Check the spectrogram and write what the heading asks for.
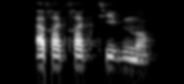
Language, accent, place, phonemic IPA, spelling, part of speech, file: French, France, Lyon, /ap.stʁak.tiv.mɑ̃/, abstractivement, adverb, LL-Q150 (fra)-abstractivement.wav
- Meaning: abstractively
